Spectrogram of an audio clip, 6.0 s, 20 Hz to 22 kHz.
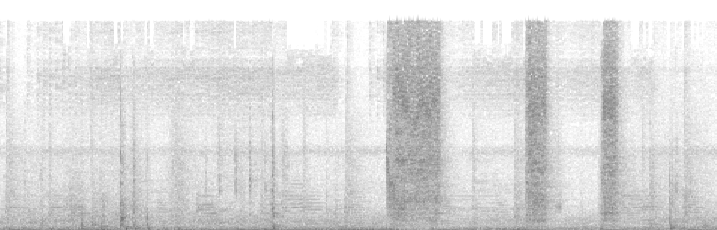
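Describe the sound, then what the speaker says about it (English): Three short bursts of quick-dry electronic cleaner spray hiss out close by over quiet background noise, the second and third briefer than the first, during bulb replacement on a Porsche Boxster 986. "I'm gonna use some electronic cleaner, some quick dry electronic cleaner."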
